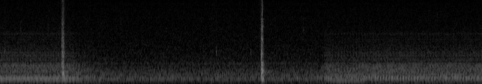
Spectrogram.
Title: Accord euro's noisy when transmission at D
